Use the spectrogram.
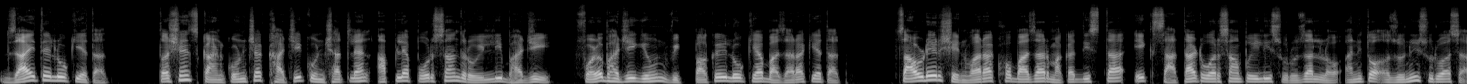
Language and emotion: Goan Konkani, neutral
